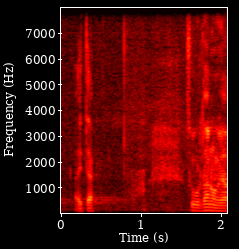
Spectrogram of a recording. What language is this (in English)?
Estonian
